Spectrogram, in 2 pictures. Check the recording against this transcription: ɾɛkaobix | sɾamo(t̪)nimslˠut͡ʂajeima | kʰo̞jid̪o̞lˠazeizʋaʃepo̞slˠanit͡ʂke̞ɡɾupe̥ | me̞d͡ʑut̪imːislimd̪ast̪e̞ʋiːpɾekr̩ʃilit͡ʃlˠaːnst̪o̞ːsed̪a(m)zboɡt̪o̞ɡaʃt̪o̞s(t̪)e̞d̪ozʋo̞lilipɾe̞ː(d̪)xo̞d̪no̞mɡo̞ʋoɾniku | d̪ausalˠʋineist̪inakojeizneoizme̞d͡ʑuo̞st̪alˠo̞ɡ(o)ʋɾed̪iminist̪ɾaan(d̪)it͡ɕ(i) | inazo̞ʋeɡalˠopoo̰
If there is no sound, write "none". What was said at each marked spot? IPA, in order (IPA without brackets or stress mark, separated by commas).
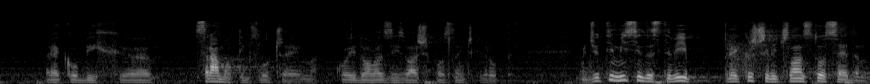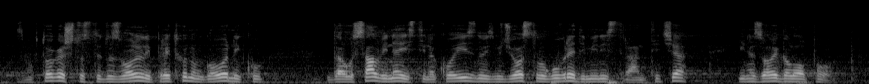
t̪, m, t̪, t̪, u, t̪, a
